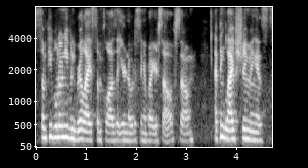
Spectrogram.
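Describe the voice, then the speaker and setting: The tone is bright and sharp, with ordinary pitch variation and a fairly quick pace. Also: woman. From United States. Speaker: YouTube coach. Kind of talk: casual vlog monologue. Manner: fast; stumbles over words.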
